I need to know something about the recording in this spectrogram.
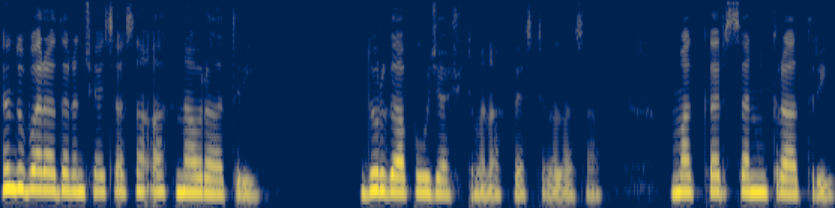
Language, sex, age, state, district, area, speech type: Kashmiri, female, 45-60, Jammu and Kashmir, Bandipora, rural, spontaneous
